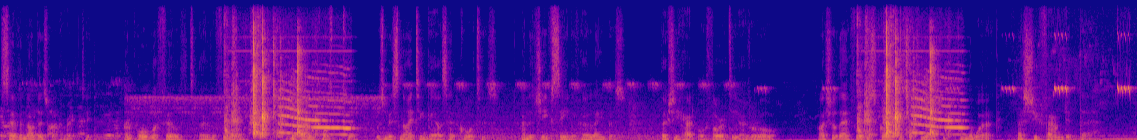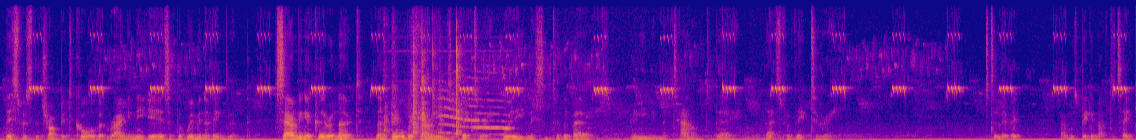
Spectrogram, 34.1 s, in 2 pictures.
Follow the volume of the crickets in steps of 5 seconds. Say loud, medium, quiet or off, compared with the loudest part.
quiet, quiet, quiet, loud, loud, loud, loud.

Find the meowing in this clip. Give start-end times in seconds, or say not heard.
3.4-5.3, 12.8-14.5, 22.8-24.8.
